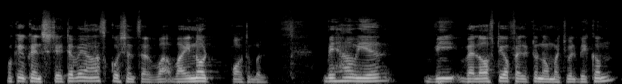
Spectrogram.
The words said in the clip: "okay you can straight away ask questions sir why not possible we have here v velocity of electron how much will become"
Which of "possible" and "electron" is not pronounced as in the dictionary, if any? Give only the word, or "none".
electron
